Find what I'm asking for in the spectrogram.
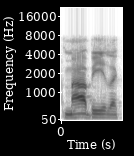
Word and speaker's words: Mabie: And essays like Mabie, I think it's pronounced, it's M-A-B-I-E, kind of proto Emersonian type of, Thoreau type of, transcendentalist, New England transcendentalism type of work, but also has its own character.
